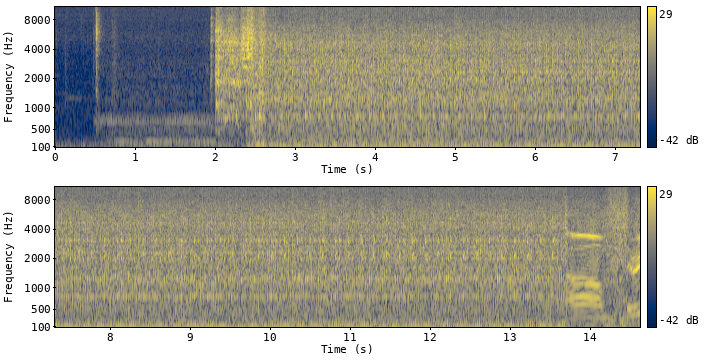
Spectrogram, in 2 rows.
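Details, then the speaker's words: 5.9 Cummins diesel at idle, ticking since front cover was replaced: steady idle with a light, fairly even tick about three a second; valve springs suggested by others, source not confirmed. "only one thing i did notice i mean this has been happening since i changed the front cover out a while back that there's like this rattling sound or ticking sound i don't know if you guys can hear it"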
